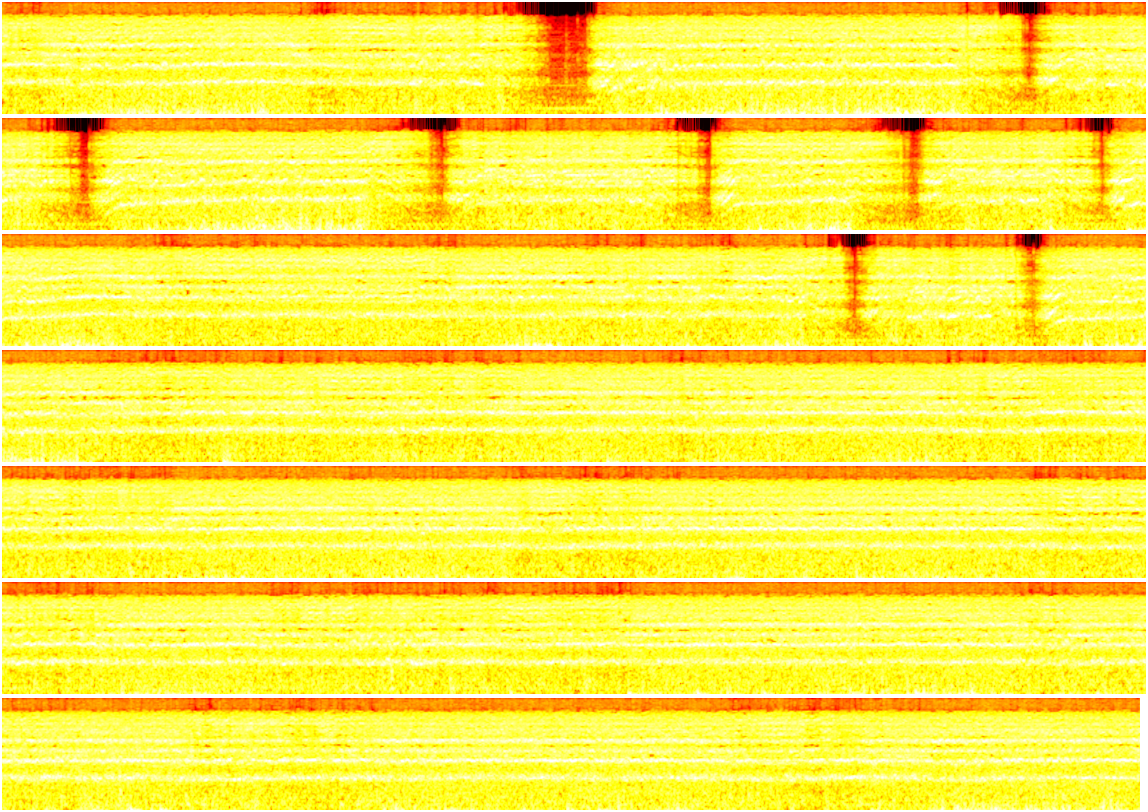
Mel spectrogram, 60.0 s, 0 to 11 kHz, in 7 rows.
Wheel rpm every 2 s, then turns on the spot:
220, 190, 140, 160, 110, 160, 140, 120, 150, 210, 210, 170, 140, 220, 220, 230, 230, 220, 230, 230, 230, 220, 220, 220, 230, 230, 230, 230, 230, 230.
none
